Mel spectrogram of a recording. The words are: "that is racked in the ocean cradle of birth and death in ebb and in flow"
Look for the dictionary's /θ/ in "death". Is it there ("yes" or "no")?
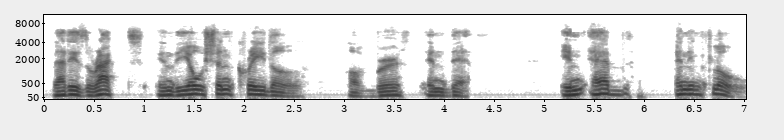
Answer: yes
